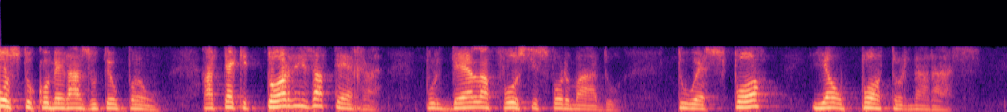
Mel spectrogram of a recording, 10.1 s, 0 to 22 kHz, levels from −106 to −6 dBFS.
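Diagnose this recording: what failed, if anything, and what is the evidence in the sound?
The failure is at the codec stage: GSM full-rate coding throughout the speech gives a plainly buzzy, gravelly roughness. The coder models the vocal tract and drives it with coarse, regularly spaced pulses, which fits a 13 kbps rate. A spectrogram would show nothing above 4 kHz.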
